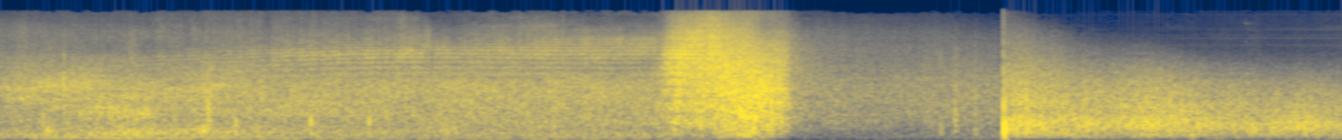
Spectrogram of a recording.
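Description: New Year's Eve firework rockets go off outdoors: a fizzing rush over background noise gives way to a loud, roaring burst, a brief lull, then a sharp crack followed by more hissing.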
